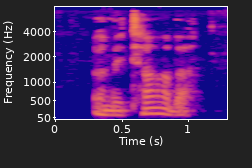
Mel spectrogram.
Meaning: A particular buddha; an artistic depiction of this buddha.: In Pure Land Buddhism, a branch of Mahāyāna Buddhism, the name of the principal buddha regarded as of celestial origin
- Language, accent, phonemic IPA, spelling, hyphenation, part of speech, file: English, Southern England, /əmiˈtɑːbə/, Amitābha, Ami‧tā‧bha, proper noun, LL-Q1860 (eng)-Amitābha.wav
